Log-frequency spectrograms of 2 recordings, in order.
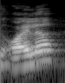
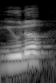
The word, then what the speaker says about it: Euler: form euler form the the correct one institution pronunciation is euler but since in india we call it euler so euler formed drastically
